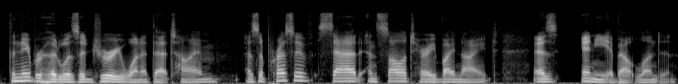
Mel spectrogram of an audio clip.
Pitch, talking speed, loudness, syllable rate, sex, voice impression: 125 Hz, 175 wpm, -19 LUFS, 5.7 syllables/s, male, masculine, adult-like, tensed, powerful, slightly bright, slightly muffled, slightly nasal, cool, intellectual, calm, slightly friendly, reassuring, kind, modest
